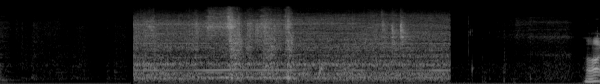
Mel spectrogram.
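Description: A small electric motor-driven tool runs for about three seconds with a steady whine, starting and stopping abruptly, after faint rubbing of a cloth in the engine bay.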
